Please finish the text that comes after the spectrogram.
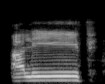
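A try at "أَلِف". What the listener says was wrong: আলিফ বলেছি আমি ভাই, আলিফ নয়। জি না, আলিফ যে টান দিলেন আলিফ নয়, আলিফ। যে আলিফের নিচে দেখেন এখানে চিকে দেওয়া আছে। আলিফের নিচে চিকি দেওয়া আছে, মানে এটা আপনার টান দিলে হবে না, আলিফ বলে টানা যাবে না, টানলে তাহলে ভুল হবে। আলিফ।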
